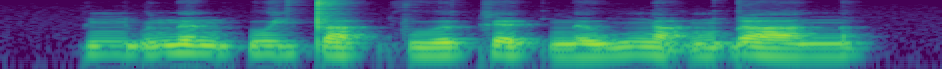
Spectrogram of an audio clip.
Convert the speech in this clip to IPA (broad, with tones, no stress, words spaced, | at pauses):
ɲṵ˧˥nə˧n ʔu˧jt̪a˨˩t̚fu˨˦ə̯ kɛ˨˩k̚nə˨˦w ŋa̰˧˥ŋɗa˧n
